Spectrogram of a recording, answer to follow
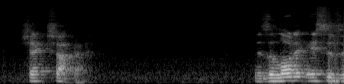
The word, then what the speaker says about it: shakshuka: Like I'm gonna know what shakshuka is.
